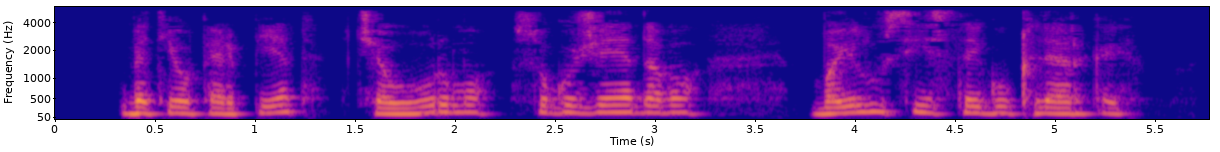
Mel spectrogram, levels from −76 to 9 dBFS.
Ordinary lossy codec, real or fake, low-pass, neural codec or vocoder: MP3, 24 kbps; real; 5.4 kHz; none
